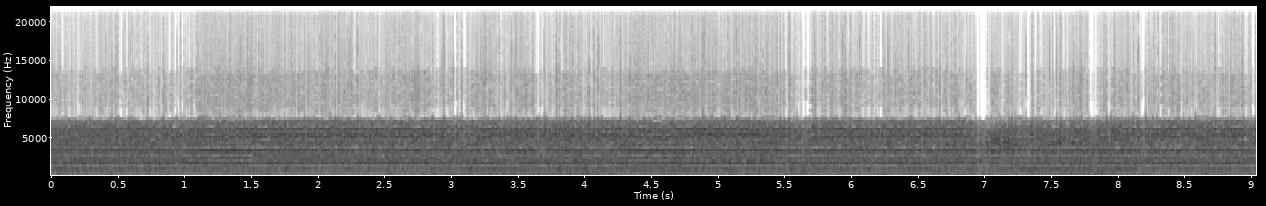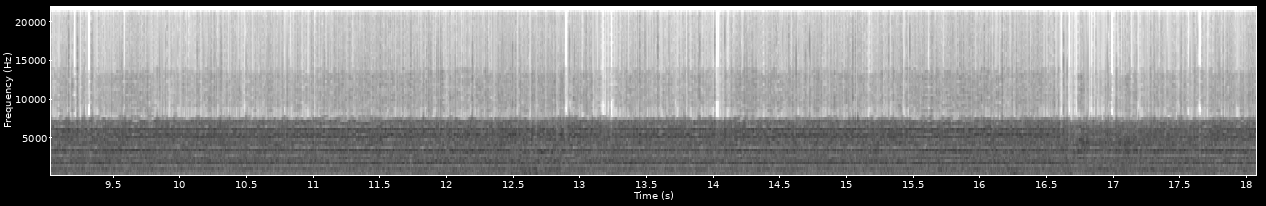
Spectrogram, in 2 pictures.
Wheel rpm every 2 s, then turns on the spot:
230, 230, 230, 230, 230, 230, 230, 230, 220.
none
